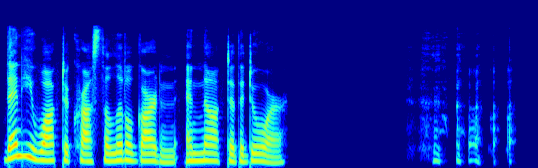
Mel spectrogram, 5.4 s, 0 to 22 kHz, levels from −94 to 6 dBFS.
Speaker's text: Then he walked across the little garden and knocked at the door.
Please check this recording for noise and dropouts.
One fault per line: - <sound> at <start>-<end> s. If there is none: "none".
- laugh at 4.1-5.2 s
